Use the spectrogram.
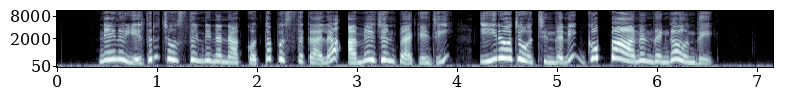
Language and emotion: Telugu, happy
